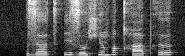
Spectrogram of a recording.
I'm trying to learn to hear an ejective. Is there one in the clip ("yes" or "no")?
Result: yes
